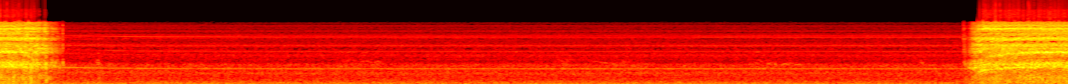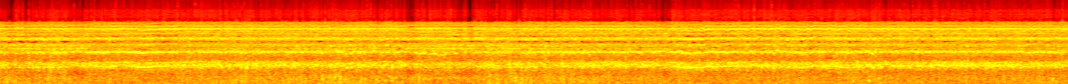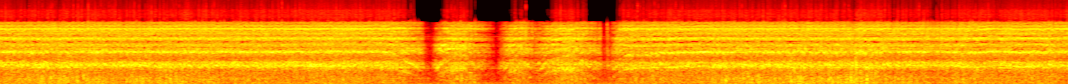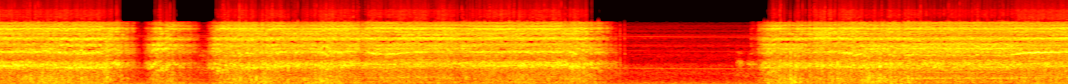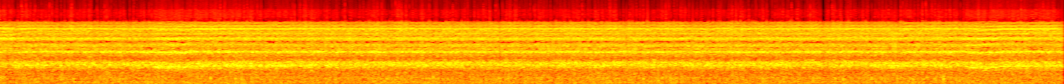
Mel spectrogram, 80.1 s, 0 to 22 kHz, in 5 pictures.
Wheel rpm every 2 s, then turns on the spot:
90, 0, 0, 0, 0, 0, 0, 100, 230, 230, 230, 220, 230, 230, 230, 230, 230, 230, 230, 90, 90, 220, 230, 230, 210, 80, 220, 230, 120, 20, 200, 210, 230, 230, 230, 230, 230, 230, 230, 230.
none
